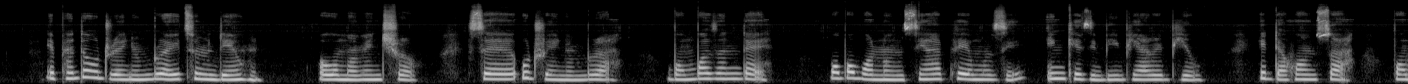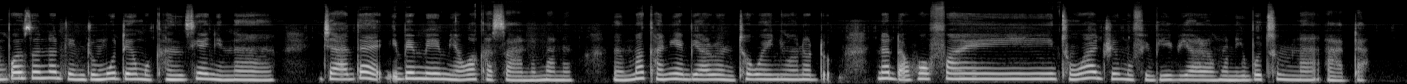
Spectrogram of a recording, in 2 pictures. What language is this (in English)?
Akan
